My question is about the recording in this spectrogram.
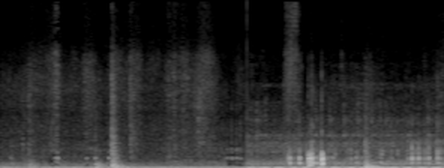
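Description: A few light knocks and clicks in a hollow space, then a steady low hum that starts about two and a half seconds in.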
